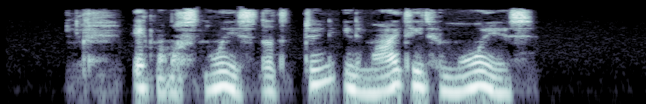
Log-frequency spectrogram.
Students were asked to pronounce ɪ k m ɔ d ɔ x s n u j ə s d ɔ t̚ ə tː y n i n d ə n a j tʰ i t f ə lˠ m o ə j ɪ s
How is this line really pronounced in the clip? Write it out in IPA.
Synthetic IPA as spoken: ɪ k m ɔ n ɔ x s n u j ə s d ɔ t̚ ə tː y n i n d ə m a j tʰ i t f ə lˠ m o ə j ɪ s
